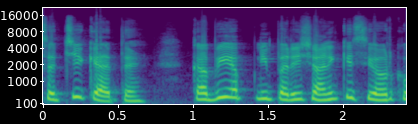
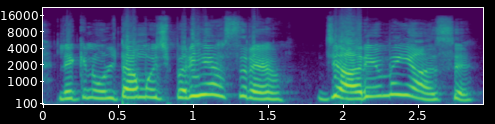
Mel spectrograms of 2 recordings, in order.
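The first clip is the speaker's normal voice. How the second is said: high, louder hurt anger; offended outburst; 6 semitones higher, 3 dB louder than usual. Acted. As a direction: announce you are leaving in a huff. Aunt storms off offended.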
